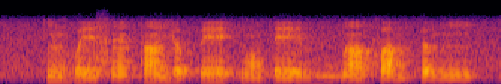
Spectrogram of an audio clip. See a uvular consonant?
no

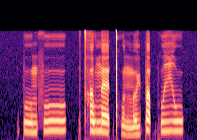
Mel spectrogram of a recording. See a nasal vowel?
no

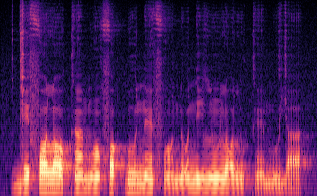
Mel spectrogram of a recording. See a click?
no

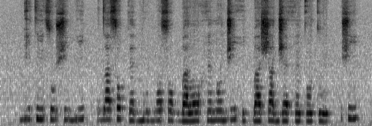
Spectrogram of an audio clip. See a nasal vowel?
yes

